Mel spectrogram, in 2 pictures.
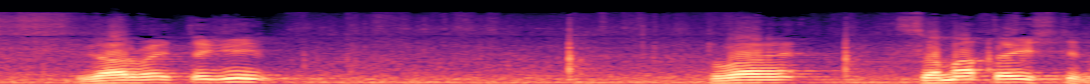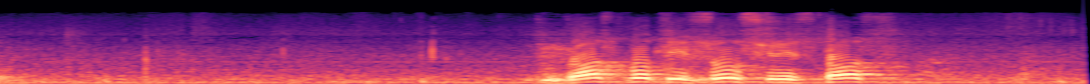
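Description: An elderly man speaks slowly through a microphone in an echoing room, with long pauses.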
